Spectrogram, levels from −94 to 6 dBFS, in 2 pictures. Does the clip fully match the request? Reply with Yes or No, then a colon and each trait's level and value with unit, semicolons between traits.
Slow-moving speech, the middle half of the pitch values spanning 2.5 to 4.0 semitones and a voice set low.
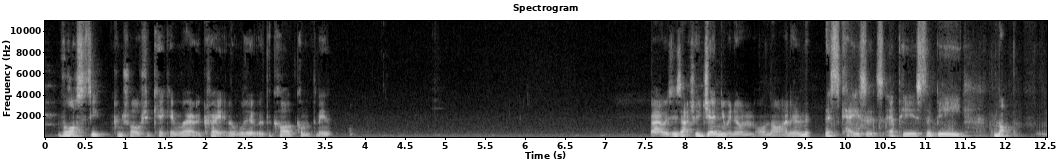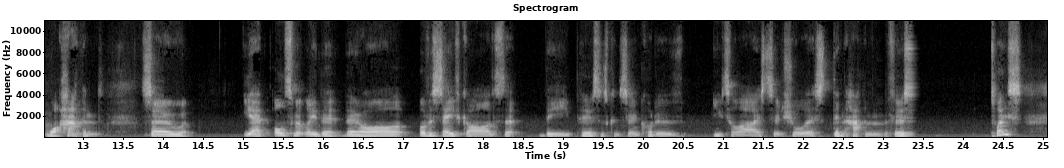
Yes: slow, 130 wpm; average, 3.0 semitones; low, 120 Hz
